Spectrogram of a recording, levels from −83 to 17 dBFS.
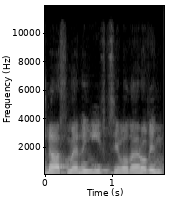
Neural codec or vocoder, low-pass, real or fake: codec, 44.1 kHz, 2.6 kbps, DAC; 10.8 kHz; fake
